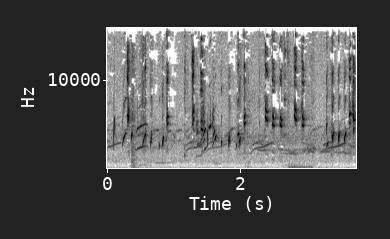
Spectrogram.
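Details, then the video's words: Goldfinch song of lively tinkling twitters and rising slurred whistles in quick succession, with a short low hum partway through. "Goldfinch Song"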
